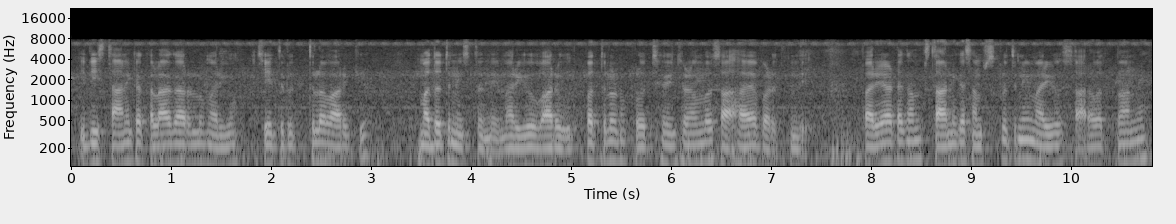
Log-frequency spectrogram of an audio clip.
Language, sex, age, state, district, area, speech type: Telugu, male, 18-30, Telangana, Komaram Bheem, urban, spontaneous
